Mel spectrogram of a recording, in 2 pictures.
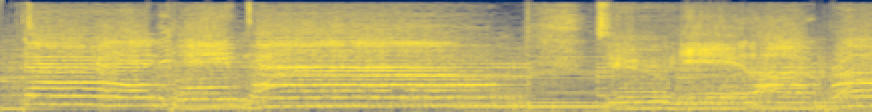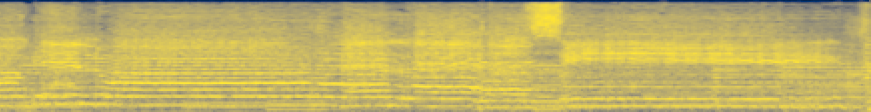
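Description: Vocal quartet of two men and two women singing a song in harmony through handheld microphones, with long held notes.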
